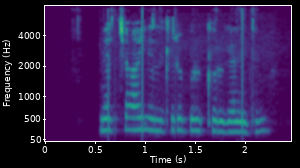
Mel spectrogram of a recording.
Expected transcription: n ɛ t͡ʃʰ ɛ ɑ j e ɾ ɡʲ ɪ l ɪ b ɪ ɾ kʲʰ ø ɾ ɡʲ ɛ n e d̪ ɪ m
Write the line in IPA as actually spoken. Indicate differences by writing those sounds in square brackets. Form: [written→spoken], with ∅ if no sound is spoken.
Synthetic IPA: n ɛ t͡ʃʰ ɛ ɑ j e [ɾ→l] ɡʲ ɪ [l→ɾ] ɪ b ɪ ɾ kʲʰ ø ɾ ɡʲ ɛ n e d̪ ɪ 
